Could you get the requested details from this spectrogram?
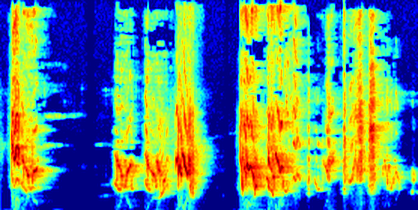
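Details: Budgerigar singing in quick scratchy bursts, a sharp chirp followed by grating chattered phrases with buzzy, whistled notes mixed in.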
